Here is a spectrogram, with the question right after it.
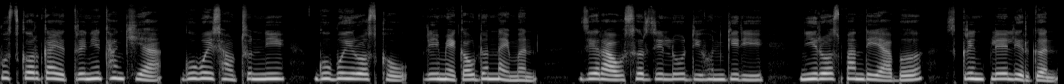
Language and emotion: Bodo, neutral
